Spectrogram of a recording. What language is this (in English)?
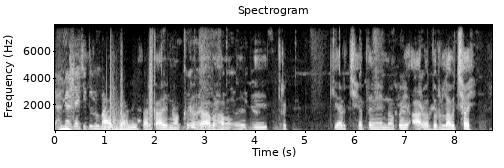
Maithili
